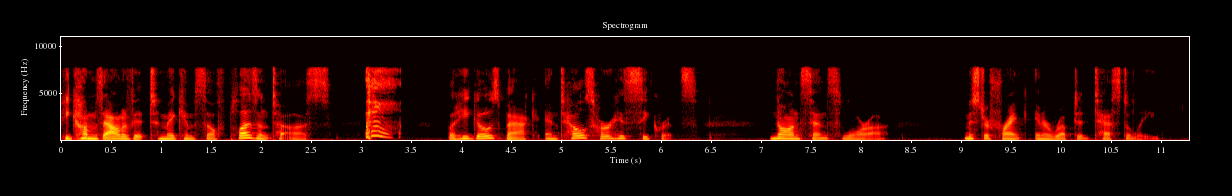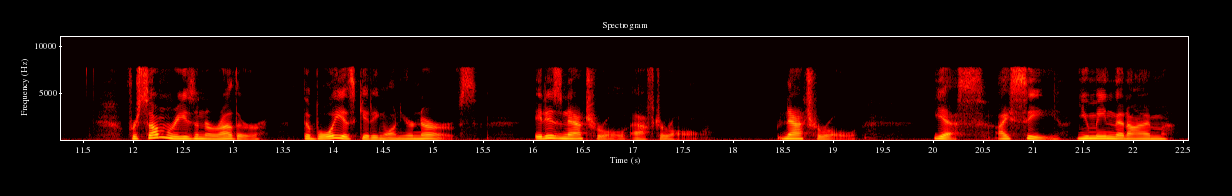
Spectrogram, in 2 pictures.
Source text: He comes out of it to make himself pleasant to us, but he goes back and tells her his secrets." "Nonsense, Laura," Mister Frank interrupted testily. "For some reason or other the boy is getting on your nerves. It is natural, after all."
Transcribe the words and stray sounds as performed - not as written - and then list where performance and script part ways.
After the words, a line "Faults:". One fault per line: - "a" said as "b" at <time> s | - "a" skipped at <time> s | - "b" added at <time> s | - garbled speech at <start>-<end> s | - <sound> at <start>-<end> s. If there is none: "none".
He comes out of it to make himself pleasant to us, but he goes back and tells her his secrets." "Nonsense, Laura," Mister Frank interrupted testily. "For some reason or other the boy is getting on your nerves. It is natural, after all." "Natural? Yes, I see: you mean that I'm
Faults:
- cough at 3.0-3.4 s
- "Natural Yes I see you mean that I'm" added at 18.4 s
